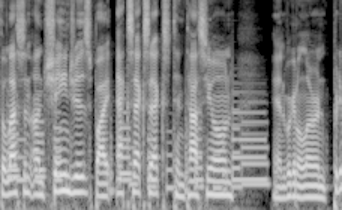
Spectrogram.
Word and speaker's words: XXXTentacion: question before i break this part down um xxx tentacion i learned that as the correct pronunciation after we were uh lambasted in dion's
